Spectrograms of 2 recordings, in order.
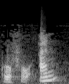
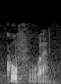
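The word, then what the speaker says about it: كفوًا: Dibacanya kufuan atau kufuwan.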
